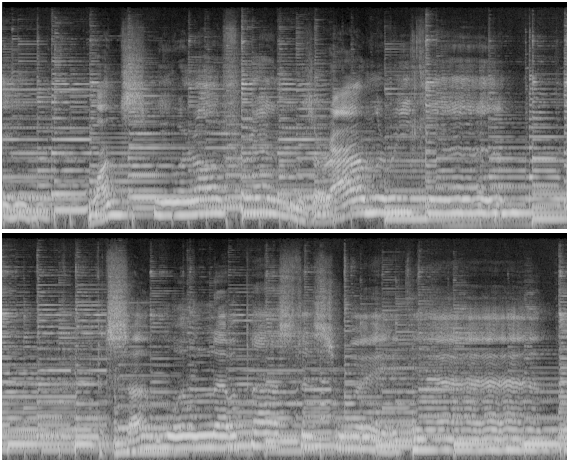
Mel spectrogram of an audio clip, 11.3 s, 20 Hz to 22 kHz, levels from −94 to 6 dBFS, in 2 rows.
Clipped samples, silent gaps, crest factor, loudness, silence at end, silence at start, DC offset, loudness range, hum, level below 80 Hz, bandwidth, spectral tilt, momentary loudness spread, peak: under 0.1%; none; 14 dB; -16 LUFS; 0 s; 0 s; under 0.1%; 1 LU; none; -46 dBFS; 19 kHz; -4.5 dB/octave; 2 LU; -2 dBFS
